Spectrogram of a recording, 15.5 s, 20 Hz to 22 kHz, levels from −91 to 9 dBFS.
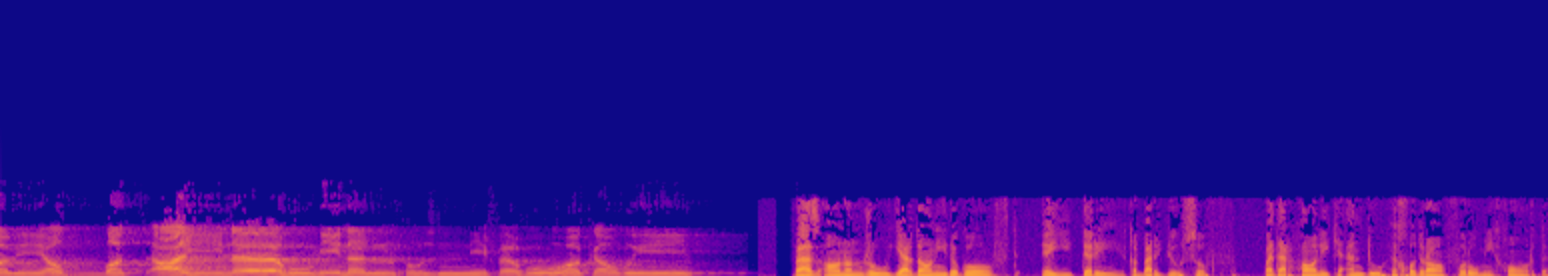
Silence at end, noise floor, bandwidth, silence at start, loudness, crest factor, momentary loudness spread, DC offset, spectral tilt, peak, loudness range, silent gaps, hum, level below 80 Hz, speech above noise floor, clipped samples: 0 s; -55 dBFS; 6.6 kHz; 0 s; -21 LUFS; 20 dB; 15 LU; under 0.1%; -6.5 dB/octave; -2 dBFS; 11 LU; 7.81-7.85 s; none; -40 dBFS; 35 dB; under 0.1%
